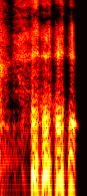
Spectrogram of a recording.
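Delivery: high little clown giggle; creepy, pleased snicker; smug chuckle. Acted. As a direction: titter at your own remark. Amused comparing heights.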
